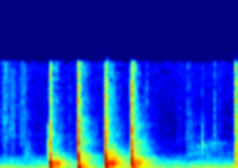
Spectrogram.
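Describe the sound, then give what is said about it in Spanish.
Four soft, hollow knocks on a wooden door on the floor above, in a quick, even rhythm, followed by quiet and one faint tap at the end. No voices. “Así pues, recordando lo que la patrona había dicho acerca de los cuidados prestados por aquel enfermo al obrero herido, me arrastré como pude hasta el piso superior y llamé débilmente a la puerta justo encima de la mía.”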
